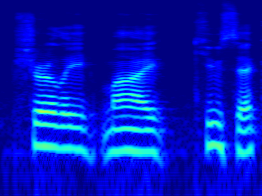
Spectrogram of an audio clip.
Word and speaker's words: Shirley Maia-Cusick: Senate from New Jersey, Shirley Maia-Cusick. And I apologize if I butchered your name.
